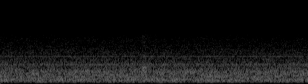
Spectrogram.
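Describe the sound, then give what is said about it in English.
An air conditioner hums steadily and quietly, a constant, even whooshing drone that never changes over the few seconds, with no voices or other sounds. “There's the sound of the air conditioner, sounds drifting from the street, and my voice.”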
